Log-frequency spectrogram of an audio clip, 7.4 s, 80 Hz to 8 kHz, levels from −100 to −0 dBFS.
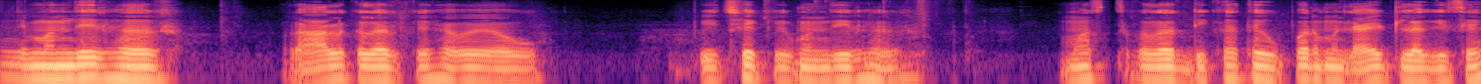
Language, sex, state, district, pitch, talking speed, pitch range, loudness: Chhattisgarhi, male, Chhattisgarh, Raigarh, 105 Hz, 155 wpm, 100-110 Hz, -19 LUFS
